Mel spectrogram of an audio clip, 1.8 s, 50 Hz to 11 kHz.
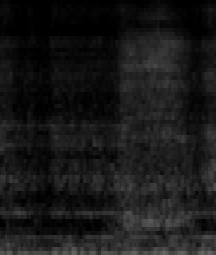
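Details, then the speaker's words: Heating system after a zone valve swap, Grundfos circulator pump in its 10-minute app-triggered vent mode. Steady pump hum under a rushing, hissy swirl as air is purged from the system. "That pump is going through its vent mode and that's through. Can you hear it? It's trying to push all the air out."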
